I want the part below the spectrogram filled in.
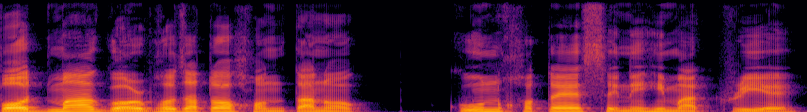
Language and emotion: Assamese, neutral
